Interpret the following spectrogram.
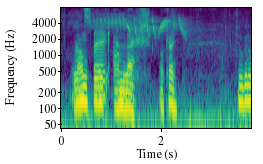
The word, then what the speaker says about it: Landsberg am Lech: Wendy's got the pronunciation. Landsberg am Lech. Landsberg am Lech.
